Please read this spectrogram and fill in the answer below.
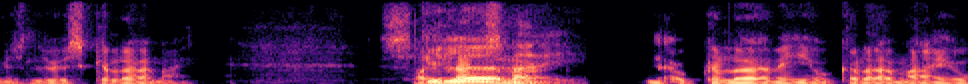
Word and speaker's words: Guillermo: Well, I was very keen to know exactly how you pronounce it, and in his welcome video, he pronounced his own name as Lewis Guillermo.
